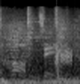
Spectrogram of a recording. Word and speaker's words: Humpty: My name is Humpty pronounced with the umpty.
